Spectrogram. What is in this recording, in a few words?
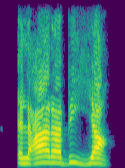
"العربية", Arabic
